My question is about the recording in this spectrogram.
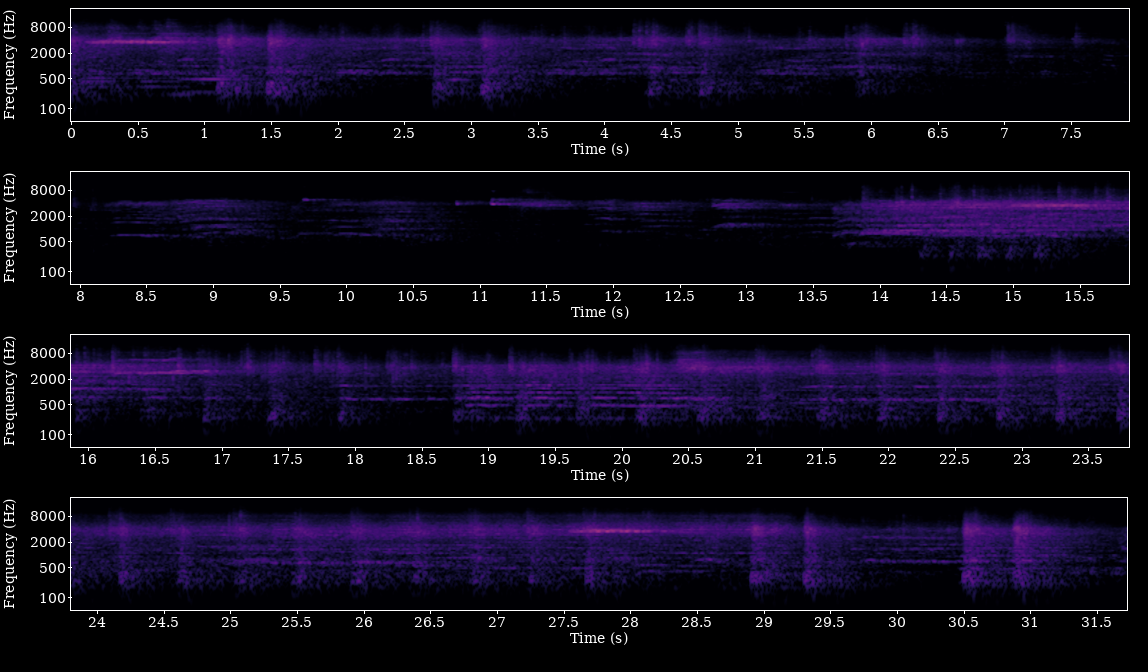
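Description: Volleyball being played in a sports hall: repeated ball hits and thuds, with players' voices echoing in the hall. The sound drops quieter for several seconds mid-way, then picks up again sharply.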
